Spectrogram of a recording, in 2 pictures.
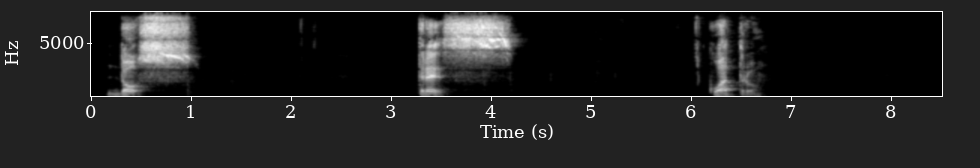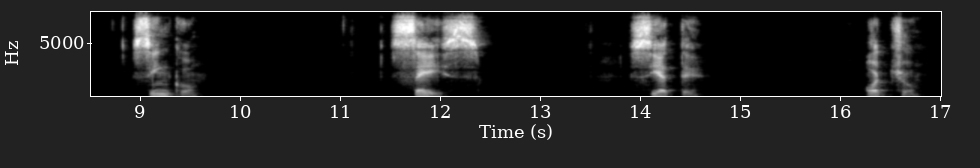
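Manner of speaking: slow, careful, deliberate, evenly spaced-out words. The speaker counts Spanish numbers for listeners to repeat: slow, careful counting. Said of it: "I'm going to say them slow".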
